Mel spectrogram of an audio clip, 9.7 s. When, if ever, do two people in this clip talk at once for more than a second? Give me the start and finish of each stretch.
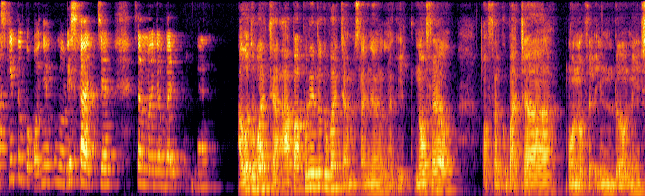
none

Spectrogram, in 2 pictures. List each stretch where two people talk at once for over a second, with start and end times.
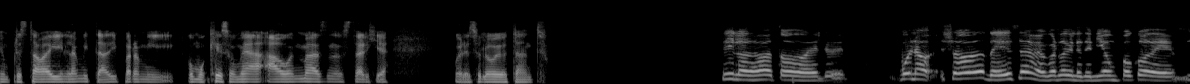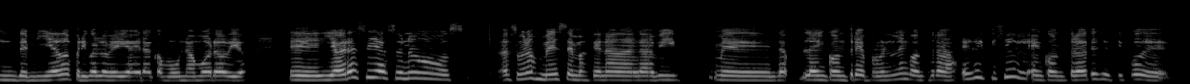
none

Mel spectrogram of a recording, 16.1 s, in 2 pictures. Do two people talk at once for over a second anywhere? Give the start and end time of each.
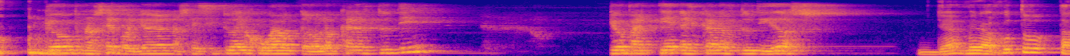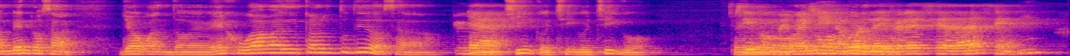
13.5-14.8

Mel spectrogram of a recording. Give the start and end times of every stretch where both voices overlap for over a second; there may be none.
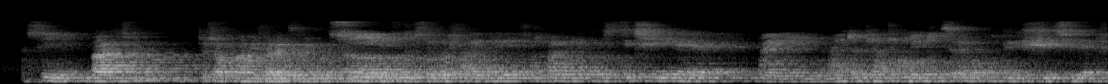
3.3-4.7

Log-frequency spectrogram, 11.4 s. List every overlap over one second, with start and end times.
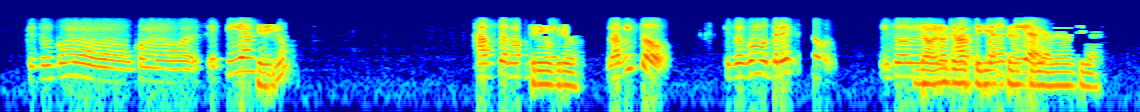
9.1-10.6

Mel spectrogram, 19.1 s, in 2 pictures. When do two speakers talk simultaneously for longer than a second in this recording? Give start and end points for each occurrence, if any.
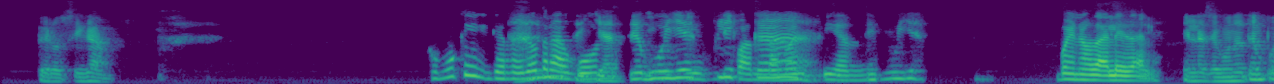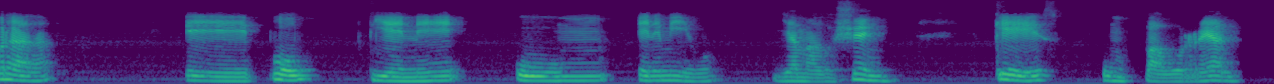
3.8-6.6

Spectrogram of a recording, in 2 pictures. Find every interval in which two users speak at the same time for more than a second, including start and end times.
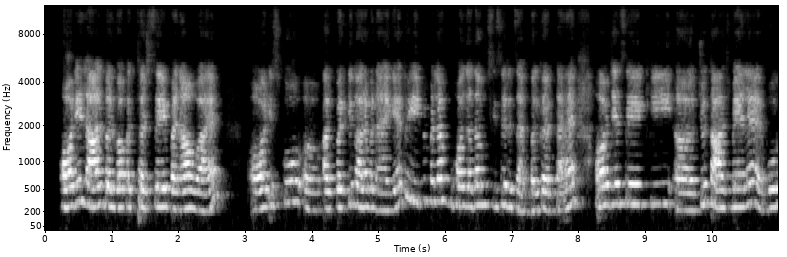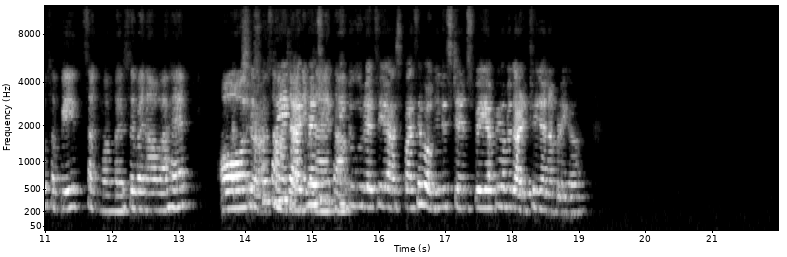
13.8-15.5

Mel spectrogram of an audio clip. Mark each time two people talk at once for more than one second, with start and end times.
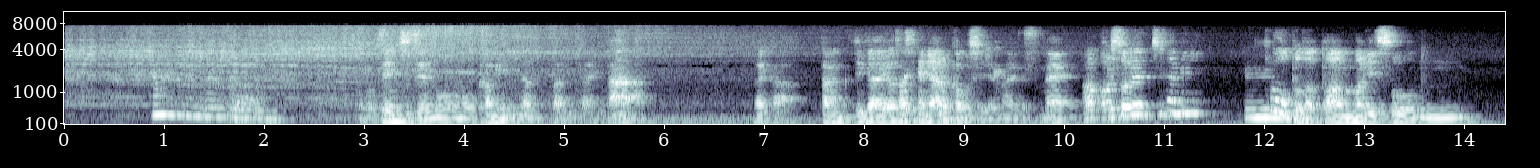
none

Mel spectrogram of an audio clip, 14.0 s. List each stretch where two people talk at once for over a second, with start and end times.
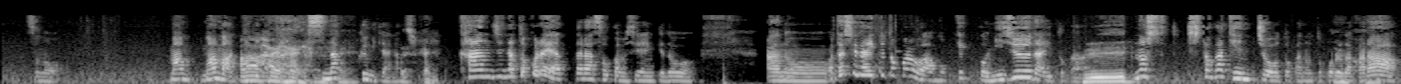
2.4-3.6

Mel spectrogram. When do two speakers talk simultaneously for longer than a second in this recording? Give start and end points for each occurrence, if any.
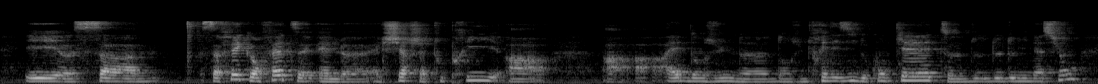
none

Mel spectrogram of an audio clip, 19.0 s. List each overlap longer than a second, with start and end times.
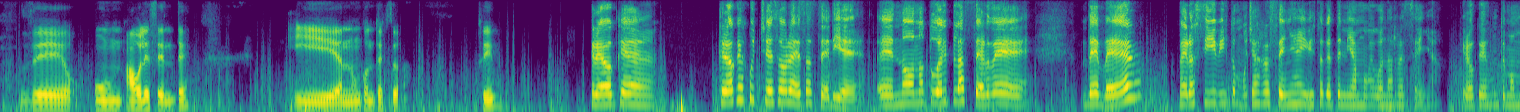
none

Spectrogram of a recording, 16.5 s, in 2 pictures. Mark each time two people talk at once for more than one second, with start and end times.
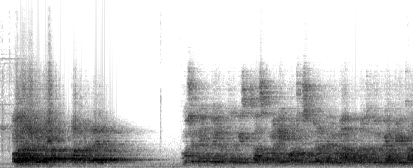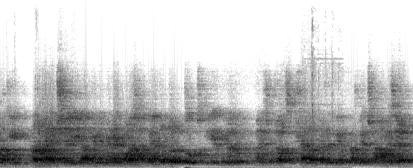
none

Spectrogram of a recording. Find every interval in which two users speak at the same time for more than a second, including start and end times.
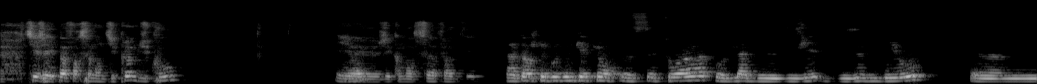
none

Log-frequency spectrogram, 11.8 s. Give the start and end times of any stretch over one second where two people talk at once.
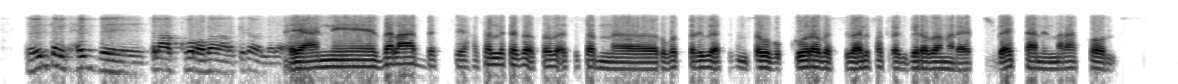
none

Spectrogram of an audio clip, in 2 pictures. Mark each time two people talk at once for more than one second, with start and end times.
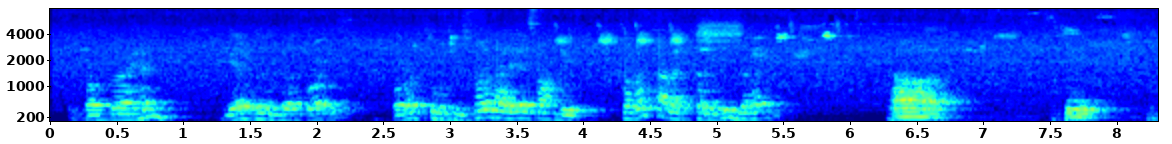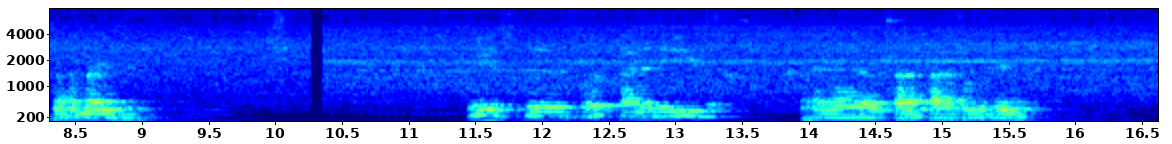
none

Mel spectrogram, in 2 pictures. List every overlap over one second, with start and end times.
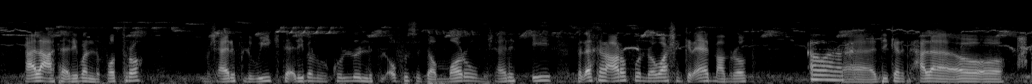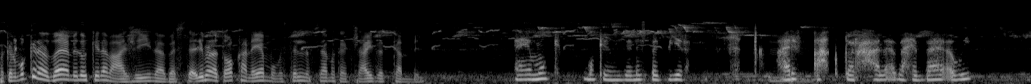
none

